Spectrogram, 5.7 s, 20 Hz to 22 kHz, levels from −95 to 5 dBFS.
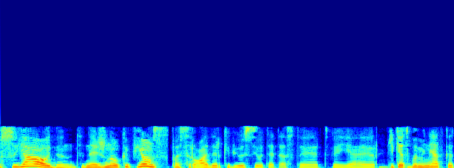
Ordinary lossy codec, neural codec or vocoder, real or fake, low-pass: MP3, 32 kbps; vocoder, 24 kHz, 100 mel bands, Vocos; fake; 5.4 kHz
